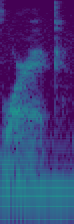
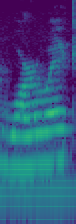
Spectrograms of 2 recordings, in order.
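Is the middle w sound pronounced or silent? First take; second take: silent; pronounced. First: The middle w sound is left silent. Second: The middle w sound is clearly pronounced. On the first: The speaker calls it right. "it's Warwick. That sounds more legit" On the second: The speaker calls it wrong. "Instead of Warwick"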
